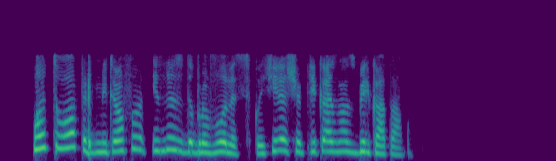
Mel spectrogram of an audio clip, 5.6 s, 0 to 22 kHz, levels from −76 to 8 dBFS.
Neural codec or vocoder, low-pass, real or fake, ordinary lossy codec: codec, 16 kHz, 1 kbps, X-Codec, HuBERT features, trained on balanced general audio; 5.4 kHz; fake; AAC, 48 kbps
